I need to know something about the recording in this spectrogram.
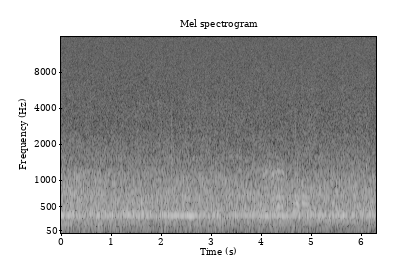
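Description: Boeing 787-8's jet engines idling as the airliner taxis onto the runway: a steady, even whine over a low rush of noise.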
